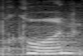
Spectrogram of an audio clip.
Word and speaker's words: pecan: And sure enough, that bitch said pecan.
